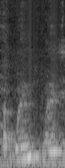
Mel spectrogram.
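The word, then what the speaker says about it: Patwin: that lived here before us the pwi um it's spelled p w i n but that it's a sof piece of petwin the Indians and that means people in their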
